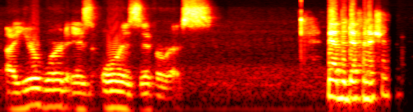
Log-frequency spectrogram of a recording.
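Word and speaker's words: oryzivorous: Orosivorous is new. Yeah, it's new Latin plus Latin. Are there any alternate pronunciations?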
